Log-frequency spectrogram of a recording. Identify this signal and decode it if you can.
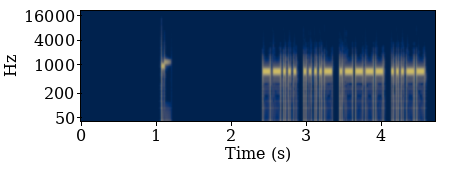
Morse code, heard as a keyed tone, about 34 wpm, 700 Hz. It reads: 7413
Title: Numbers - 4-Digit 35wpm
